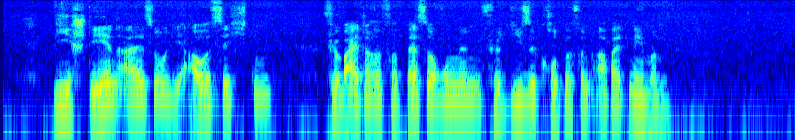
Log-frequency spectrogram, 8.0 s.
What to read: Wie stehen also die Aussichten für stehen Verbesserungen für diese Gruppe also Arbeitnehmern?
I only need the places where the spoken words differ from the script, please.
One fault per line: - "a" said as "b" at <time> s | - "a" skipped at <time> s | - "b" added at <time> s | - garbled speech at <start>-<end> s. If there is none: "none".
- "stehen" said as "weitere" at 3.4 s
- "also" said as "von" at 5.7 s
